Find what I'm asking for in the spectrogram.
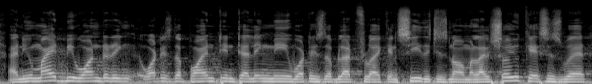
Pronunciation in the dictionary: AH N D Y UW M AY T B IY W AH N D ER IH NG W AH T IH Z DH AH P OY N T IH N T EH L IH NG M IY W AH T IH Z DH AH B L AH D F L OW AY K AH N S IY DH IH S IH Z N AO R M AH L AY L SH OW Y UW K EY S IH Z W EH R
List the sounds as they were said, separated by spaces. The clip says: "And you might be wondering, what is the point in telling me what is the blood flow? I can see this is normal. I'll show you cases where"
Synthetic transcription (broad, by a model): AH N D Y UW M AY T B IY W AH N D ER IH NG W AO T IH Z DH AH P OY N T IH N T EH L IH NG M IY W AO T IH Z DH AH B L AH D F L OW AY K AH N S IY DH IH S IH Z N AO R M AH L AY L SH OW Y UW K EY S IH Z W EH R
